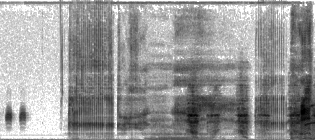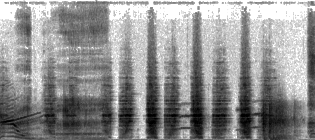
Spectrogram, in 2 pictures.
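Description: Cartoon sound effect of a metal file rasping on iron bars, ending in quick regular strokes about two a second, with a growl partway through. The noise is loud enough to disturb a sleeper.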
